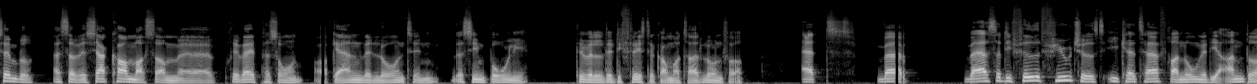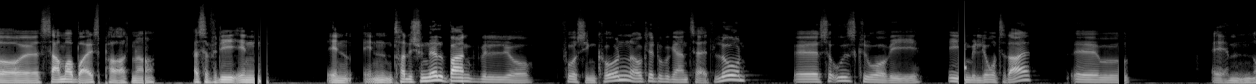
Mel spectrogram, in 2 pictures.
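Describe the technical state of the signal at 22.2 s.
At 22.2 s there's a hole from 22.15 to 22.23 s. That's a corrupt frame muted: the decoder rejected damaged frames and the player dropped in silence, about three frame lengths, with the timing kept intact.

That gap sits inside a one channel drops out stretch that began at 17.2 s, right after "en en traditionel", and runs to the end. The sound dropped abruptly by about 6 dB, likely because one stereo side went dead before the mono sum.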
